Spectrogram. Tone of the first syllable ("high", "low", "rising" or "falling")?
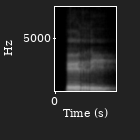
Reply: low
